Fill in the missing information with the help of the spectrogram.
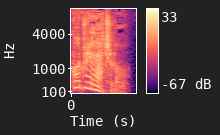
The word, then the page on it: quadrilateral: British English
